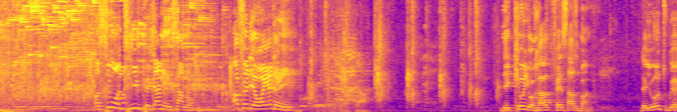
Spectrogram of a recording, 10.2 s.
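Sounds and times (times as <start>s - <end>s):
crowd clapping: 0.0s - 7.8s
speech: 1.5s - 4.6s, 7.6s - 9.0s, 9.6s - 10.1s.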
